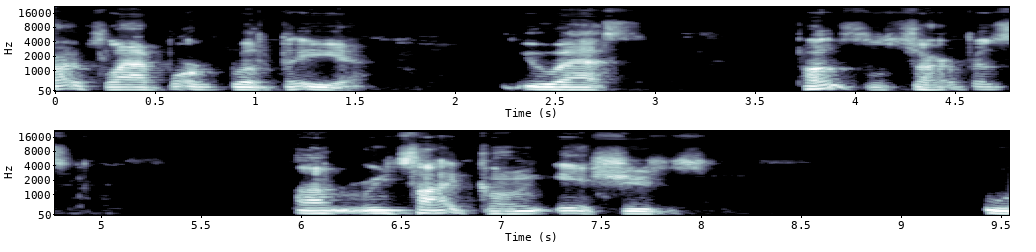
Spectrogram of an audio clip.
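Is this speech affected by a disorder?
Yes: neurological disease.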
